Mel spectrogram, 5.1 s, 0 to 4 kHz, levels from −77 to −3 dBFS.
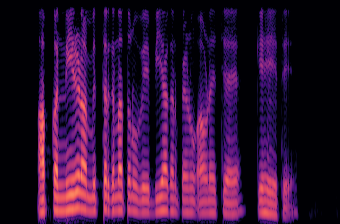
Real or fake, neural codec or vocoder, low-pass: real; none; 3.6 kHz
